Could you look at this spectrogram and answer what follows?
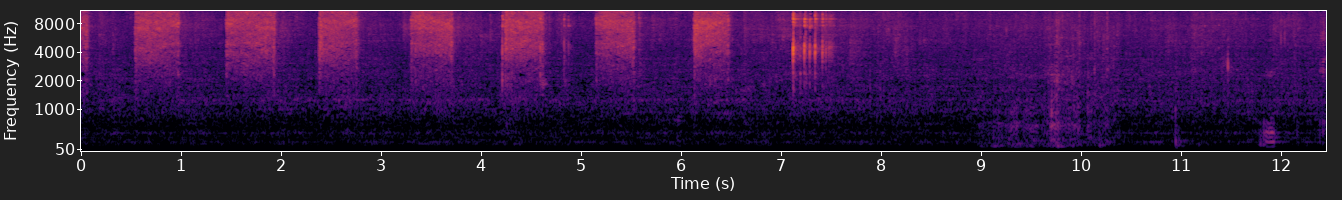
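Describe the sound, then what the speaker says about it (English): An aerosol spray paint can hisses in about eight short, even bursts, misting tint over car tail lights, each spray loud and close with brief pauses between, followed by quieter handling noises. "give it a quick little spray"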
